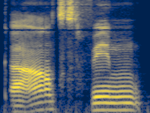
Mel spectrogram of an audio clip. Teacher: Huruf shad ya lebih diperbanyak lagi ya aliran udaranya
